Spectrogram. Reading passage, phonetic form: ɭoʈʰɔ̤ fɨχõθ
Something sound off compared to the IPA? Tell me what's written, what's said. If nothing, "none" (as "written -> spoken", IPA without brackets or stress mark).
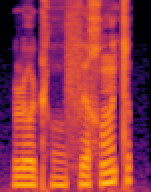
θ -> t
